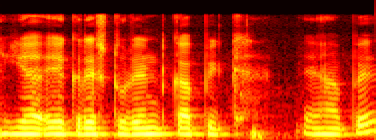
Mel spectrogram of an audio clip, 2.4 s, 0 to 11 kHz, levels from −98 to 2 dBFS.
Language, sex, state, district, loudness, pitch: Hindi, male, Bihar, Begusarai, -14 LUFS, 145 Hz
